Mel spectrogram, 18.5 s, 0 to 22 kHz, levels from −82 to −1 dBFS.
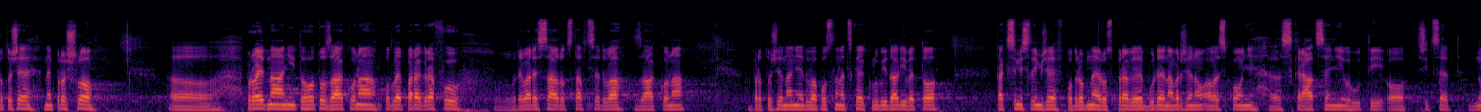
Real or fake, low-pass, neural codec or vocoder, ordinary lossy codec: real; 10.8 kHz; none; AAC, 64 kbps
